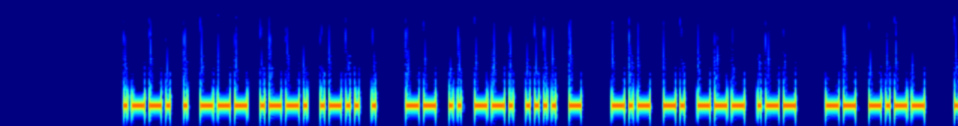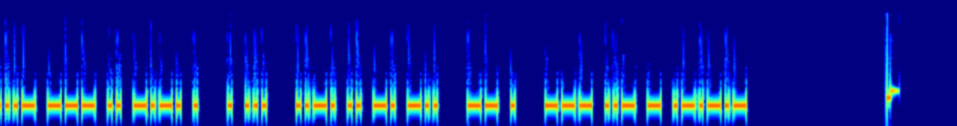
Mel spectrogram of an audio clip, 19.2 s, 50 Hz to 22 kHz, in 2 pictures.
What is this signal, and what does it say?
Morse code, heard as a keyed tone, about 28 wpm, 700 Hz. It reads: PEOPLE MIGHT KNOW MY VOICE ES FIND ME OUT.
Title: Sentences from Top 500 Words and Abbreviations 28wpm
